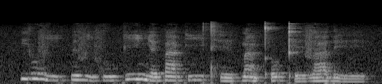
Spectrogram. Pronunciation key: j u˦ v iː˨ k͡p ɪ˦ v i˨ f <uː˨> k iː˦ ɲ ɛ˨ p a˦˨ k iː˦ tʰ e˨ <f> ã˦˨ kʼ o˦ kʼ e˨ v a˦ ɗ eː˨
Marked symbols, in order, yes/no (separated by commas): yes, no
